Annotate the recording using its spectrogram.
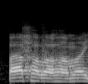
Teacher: प, फ, ब, भ, म ये आपका दोस्तों ओष्ठ से होगा।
